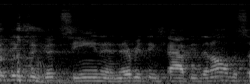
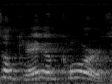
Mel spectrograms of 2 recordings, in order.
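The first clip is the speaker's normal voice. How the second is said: witch agreeing; 10 semitones higher than usual. Acted.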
